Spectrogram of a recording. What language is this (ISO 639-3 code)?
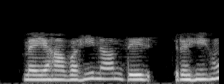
hin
